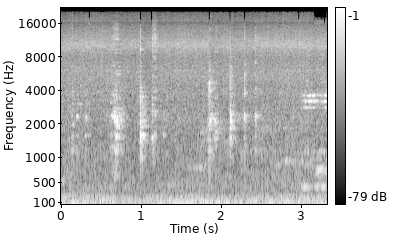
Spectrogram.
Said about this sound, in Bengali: অল্প করে কষবো বেশি কষবো না অল্প দই দিলাম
